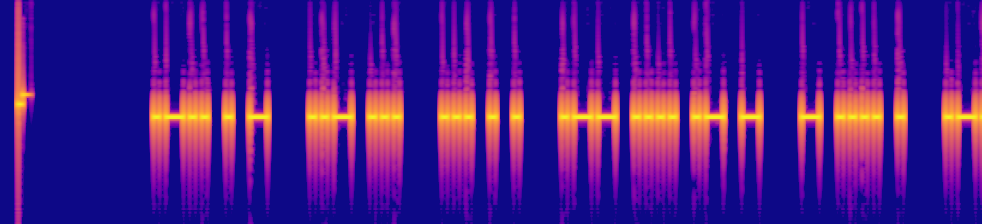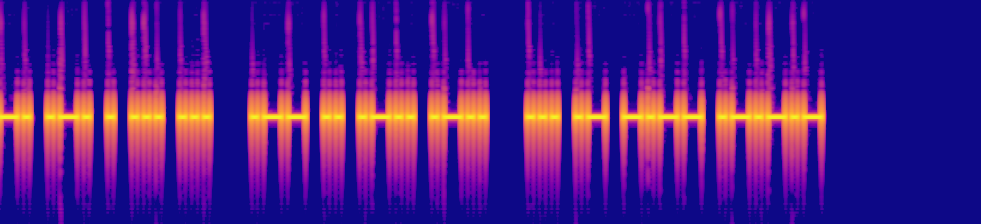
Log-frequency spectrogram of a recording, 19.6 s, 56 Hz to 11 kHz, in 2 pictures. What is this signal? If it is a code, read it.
Morse code, heard as a keyed tone, about 20 wpm, 700 Hz. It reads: LET US SEE WHAT THE PRESS WILL SAY.
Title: Sentences from Top 1000 Words - Review Part 1 - 20wpm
